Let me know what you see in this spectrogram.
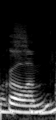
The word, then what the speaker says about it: McCollum: McCollum.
